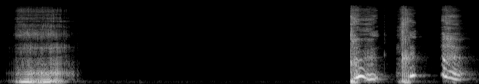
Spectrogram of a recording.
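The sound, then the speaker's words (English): A voice mimics a man's sleep apnea breathing while he sleeps: one rough, snore-like breath, a long silent pause, then three sharp, strained gasps for air in quick succession, fairly loud. “Like would stop for like 20, 30 seconds and then would just gasp. Like gasp for air and then still be sleeping.”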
